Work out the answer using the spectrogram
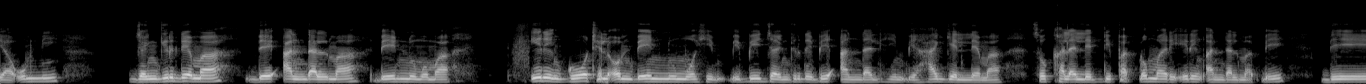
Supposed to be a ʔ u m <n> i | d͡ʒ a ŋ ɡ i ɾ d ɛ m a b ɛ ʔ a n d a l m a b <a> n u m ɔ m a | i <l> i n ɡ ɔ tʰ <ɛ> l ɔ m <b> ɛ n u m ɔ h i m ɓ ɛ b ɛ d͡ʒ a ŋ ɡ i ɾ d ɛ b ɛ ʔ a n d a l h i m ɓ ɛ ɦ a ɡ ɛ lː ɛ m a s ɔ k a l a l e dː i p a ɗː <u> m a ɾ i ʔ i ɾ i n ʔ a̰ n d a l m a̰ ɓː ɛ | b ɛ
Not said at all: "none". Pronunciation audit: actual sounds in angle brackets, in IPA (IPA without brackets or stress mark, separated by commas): n, ɛ, ɾ, ɛ, b, ɔ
